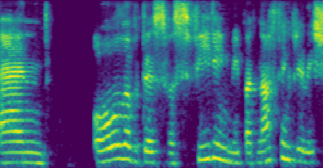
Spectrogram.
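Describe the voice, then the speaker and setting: Somewhat breathy, the voice has an Estonian accent and ordinary pitch variation. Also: woman. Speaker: spiritual coach and workshop leader. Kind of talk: online workshop talk. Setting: online workshop recording.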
